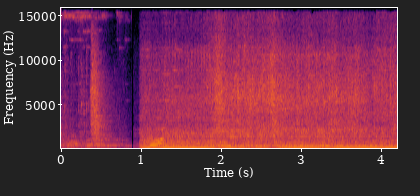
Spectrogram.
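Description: A machine roars loudly as it shreds dry stalks.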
